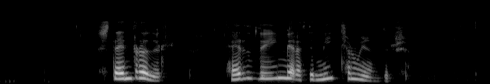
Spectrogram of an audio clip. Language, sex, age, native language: Icelandic, female, 40-49, Icelandic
